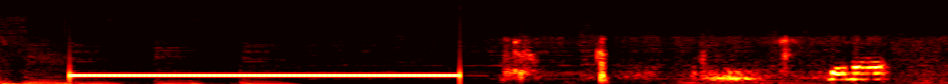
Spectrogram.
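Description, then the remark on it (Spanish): A telephone line rings with one loud, steady tone lasting about two seconds, cutting off abruptly, followed by faint rustling and muffled background murmurs. “bueno, a ver, allí entró la llamada, no hagan ruido.”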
